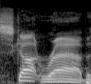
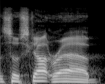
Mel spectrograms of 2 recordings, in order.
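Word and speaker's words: Scott Raab: It's Scott Rabb is how you pronounce it, right? – Right, yeah. – Scott Rabb,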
